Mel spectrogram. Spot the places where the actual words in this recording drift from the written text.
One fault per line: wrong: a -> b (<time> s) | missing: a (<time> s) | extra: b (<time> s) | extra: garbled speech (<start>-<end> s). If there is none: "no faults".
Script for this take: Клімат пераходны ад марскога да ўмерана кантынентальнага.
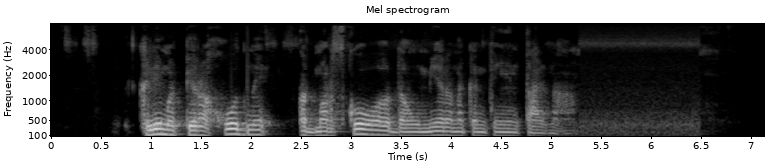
no faults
